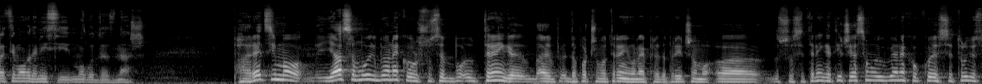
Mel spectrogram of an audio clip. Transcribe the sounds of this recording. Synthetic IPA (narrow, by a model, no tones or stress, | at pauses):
ɾet̪simoovd̪eniːsimoɡod̪azna̰ːʃ | pʰaɾet̪simo̞jaːsamuvjekbio̞nekoʃt̪osebt̪ɾeniŋɡaaj̪d̪apot͡ʃnemot̪ɾeːniŋɡunajpɾije̞d̪apɾiːt͡ʂamoʔʃt̪oset̪ɾeniŋɡat̪iːt͡ʃejaːsamuvjekbio̞nekokojeset̪ɾuːd̪io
